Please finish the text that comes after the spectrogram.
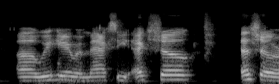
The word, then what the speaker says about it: Esho: Esho, right? That's your last name? Yeah. All right, make sure I pronounce it right.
